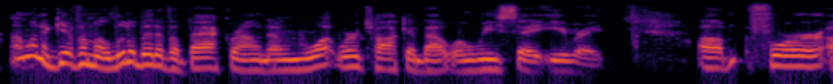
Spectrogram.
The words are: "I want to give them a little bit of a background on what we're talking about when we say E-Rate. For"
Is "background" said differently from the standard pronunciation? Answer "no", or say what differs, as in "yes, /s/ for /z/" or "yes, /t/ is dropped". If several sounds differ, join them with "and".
no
